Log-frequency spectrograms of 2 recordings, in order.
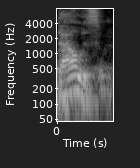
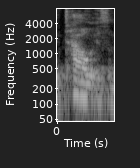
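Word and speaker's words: Taoism: a culture that culture was called dosm or some say taism they spell it t but it's dosm so the Dost text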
